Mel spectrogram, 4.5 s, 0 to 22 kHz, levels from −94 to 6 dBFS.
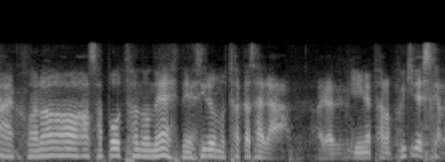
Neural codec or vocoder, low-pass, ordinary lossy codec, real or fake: codec, 16 kHz in and 24 kHz out, 0.6 kbps, FocalCodec, streaming, 2048 codes; 7.2 kHz; none; fake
